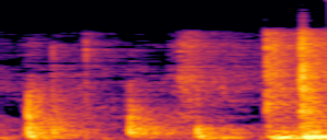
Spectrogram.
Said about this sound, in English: close the door, will you?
